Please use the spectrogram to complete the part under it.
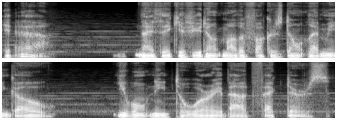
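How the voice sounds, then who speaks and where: A man's voice: sits low, steady tone, moderate pace, darkish tone, soft background music. A man playing a tabletop game, speaking in character and asking about the scene. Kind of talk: in-character roleplay and table talk.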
